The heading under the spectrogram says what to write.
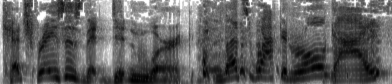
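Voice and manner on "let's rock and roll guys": very high-pitched, nasally put-on voice. Repeating a catchphrase that didn't work in front of the woman who said it, in a mock-nasal Stephanie imitation. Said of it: "Did I sound that nasally?".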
